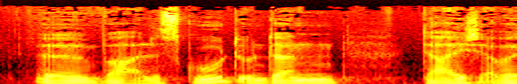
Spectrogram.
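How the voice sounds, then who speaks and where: Delivered at a moderate pace, an ordinary speaking voice keeps a fairly even intonation. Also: man. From Rheinhessen, Germany. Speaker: radio volunteer. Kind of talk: testimony.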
